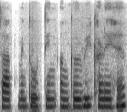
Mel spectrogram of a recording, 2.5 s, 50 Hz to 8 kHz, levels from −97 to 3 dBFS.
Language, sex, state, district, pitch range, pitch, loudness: Hindi, male, Himachal Pradesh, Shimla, 195-205 Hz, 200 Hz, -15 LUFS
